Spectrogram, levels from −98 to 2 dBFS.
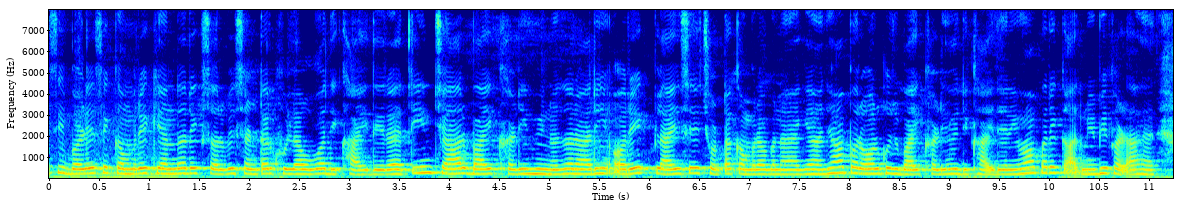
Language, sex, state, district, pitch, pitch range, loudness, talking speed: Hindi, female, Chhattisgarh, Sarguja, 230 Hz, 220-250 Hz, -30 LUFS, 265 wpm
